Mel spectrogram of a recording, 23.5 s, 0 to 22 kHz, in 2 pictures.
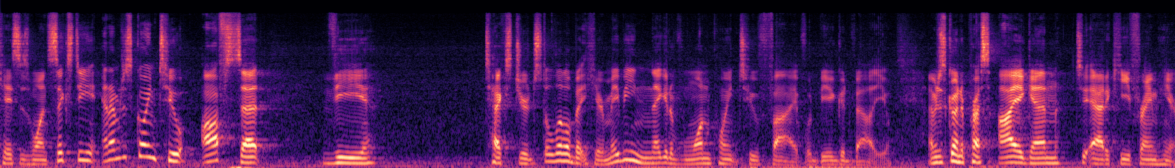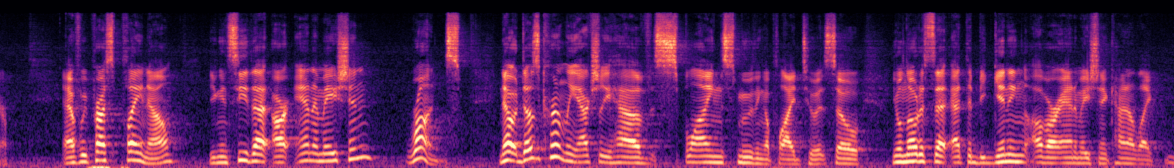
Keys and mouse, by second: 9.9 i, 14.2 middle click.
